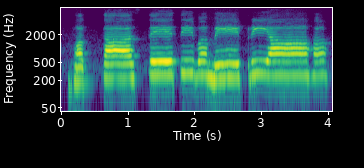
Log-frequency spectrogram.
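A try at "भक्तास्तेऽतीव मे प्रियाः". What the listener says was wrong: Tastetiva, it is a dirgha. Te ativa. Ativa me priyaha.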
